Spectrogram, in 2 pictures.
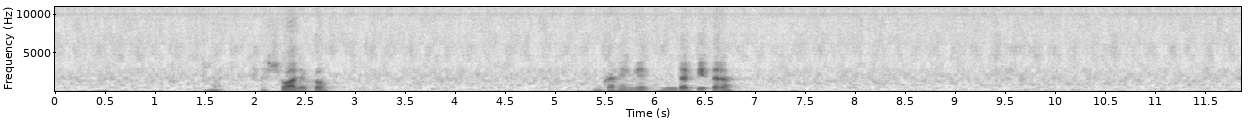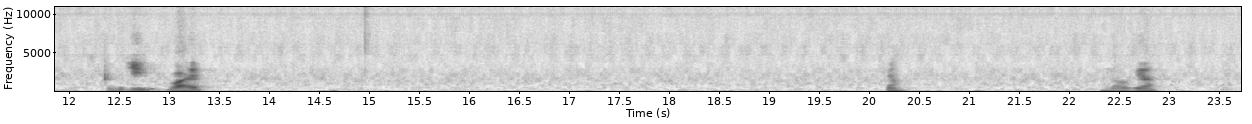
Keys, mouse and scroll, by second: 0.8 right click, 1.1 middle click, 2.0 g, 12.3 g, 20.2-21.3 middle drag, 21.3-21.6 scroll up 2, 21.6-23.7 middle drag.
